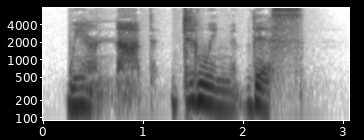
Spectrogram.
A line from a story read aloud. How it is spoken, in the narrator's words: hissed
